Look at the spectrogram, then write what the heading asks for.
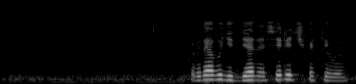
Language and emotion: Russian, neutral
